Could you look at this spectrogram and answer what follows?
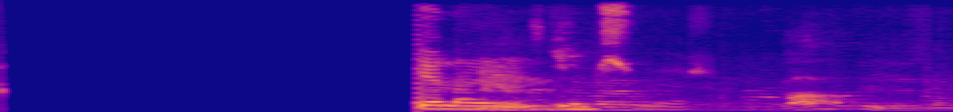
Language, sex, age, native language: Icelandic, male, 10, Icelandic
